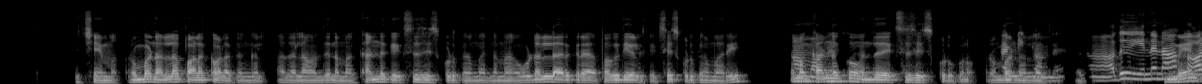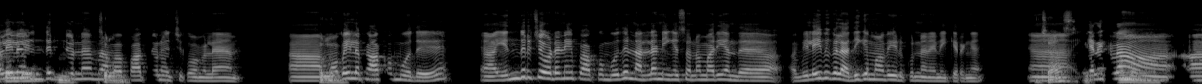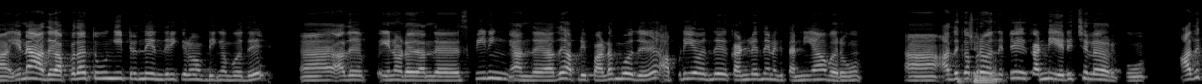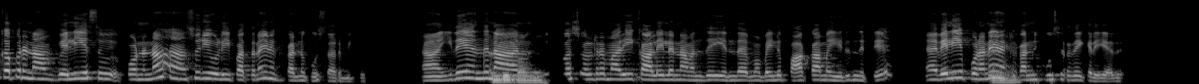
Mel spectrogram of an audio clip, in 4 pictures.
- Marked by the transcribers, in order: other noise; in English: "ஸ்க்ரீனிங்"
- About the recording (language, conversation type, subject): Tamil, podcast, எழுந்ததும் உடனே தொலைபேசியைப் பார்க்கிறீர்களா?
